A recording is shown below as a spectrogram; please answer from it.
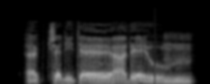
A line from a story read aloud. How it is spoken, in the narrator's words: the reader intoned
